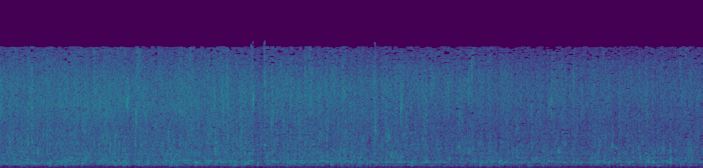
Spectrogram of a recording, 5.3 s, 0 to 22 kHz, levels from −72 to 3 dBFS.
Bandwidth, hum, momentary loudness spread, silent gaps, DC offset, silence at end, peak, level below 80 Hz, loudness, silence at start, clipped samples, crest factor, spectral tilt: 16 kHz; none; 4 LU; none; under 0.1%; 0 s; -16 dBFS; -82 dBFS; -30 LUFS; 0 s; under 0.1%; 16 dB; 3 dB/octave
